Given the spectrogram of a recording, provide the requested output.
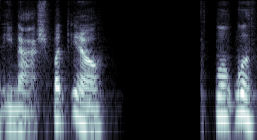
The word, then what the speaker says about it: Enoch: It's not Enoch. They pronounce it Enosh.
